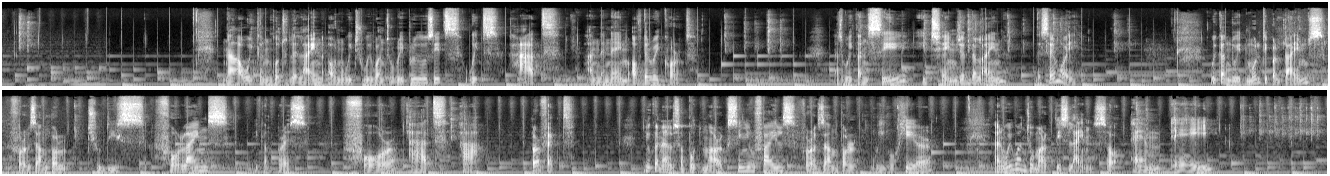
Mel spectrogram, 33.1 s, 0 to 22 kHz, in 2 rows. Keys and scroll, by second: 0.2 q, 2.9-3.8 typing, 9.0-12.5 typing, 12.0 ctrl+r, 13.1 ctrl+r, 13.8 typing, 15.9-17.4 typing, 20.8-22.6 typing, 27.1-28.2 typing, 30.7-33.0 typing.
